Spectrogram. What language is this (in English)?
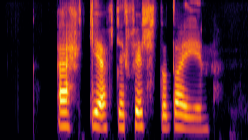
Icelandic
